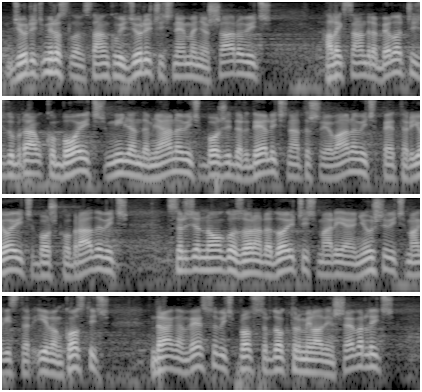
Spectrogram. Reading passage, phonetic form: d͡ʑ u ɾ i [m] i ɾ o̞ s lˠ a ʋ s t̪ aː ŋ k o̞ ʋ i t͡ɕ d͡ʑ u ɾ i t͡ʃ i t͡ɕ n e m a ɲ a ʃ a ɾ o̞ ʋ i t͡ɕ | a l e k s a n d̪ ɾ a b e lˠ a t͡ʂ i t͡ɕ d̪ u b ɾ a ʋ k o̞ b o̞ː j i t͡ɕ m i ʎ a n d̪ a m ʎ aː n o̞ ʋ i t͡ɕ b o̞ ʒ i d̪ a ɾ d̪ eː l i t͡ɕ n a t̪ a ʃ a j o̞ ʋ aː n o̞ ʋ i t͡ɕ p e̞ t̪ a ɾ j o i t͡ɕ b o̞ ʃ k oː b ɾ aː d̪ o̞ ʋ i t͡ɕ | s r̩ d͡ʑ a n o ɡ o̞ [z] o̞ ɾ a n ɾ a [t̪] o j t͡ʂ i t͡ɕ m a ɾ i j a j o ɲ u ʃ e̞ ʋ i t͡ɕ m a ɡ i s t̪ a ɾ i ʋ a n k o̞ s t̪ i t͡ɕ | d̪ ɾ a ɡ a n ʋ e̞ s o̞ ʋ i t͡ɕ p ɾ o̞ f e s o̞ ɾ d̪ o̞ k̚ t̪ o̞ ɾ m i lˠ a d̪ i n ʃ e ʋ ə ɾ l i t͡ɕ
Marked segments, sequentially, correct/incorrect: correct, correct, incorrect: d̪

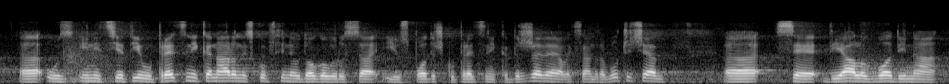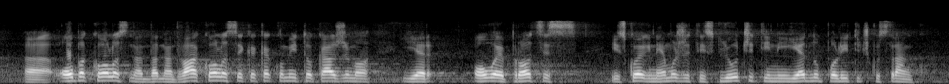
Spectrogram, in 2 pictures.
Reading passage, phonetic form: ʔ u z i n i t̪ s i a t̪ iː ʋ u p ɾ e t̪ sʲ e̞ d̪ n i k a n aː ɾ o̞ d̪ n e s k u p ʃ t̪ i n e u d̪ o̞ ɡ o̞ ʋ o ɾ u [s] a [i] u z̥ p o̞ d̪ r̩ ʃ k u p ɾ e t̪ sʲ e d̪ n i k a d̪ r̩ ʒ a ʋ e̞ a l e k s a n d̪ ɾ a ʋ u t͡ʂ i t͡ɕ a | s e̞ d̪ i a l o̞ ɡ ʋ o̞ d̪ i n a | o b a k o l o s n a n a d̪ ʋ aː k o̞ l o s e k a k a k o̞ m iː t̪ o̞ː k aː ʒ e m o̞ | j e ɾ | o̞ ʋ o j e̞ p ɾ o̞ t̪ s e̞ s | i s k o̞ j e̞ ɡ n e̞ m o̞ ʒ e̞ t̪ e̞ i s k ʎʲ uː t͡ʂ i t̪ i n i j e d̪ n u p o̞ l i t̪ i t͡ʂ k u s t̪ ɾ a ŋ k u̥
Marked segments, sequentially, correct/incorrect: correct, correct

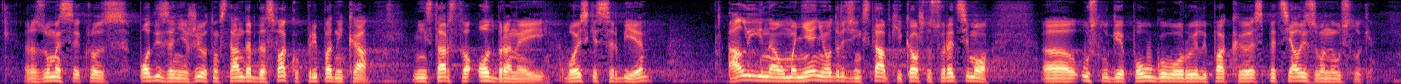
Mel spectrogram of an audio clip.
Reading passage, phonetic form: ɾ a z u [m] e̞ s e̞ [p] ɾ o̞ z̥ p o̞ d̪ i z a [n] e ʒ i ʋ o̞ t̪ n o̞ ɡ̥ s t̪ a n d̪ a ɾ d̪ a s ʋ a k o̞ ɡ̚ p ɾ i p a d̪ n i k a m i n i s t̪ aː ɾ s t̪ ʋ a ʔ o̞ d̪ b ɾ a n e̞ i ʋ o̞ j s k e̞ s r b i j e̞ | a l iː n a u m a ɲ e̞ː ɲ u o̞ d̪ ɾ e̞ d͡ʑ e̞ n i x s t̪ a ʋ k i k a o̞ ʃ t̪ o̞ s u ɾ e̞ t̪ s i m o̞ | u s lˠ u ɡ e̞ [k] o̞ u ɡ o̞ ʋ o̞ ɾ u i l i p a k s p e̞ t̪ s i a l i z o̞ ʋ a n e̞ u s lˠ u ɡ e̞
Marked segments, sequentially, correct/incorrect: correct, incorrect: k, incorrect: ɲ, incorrect: p

